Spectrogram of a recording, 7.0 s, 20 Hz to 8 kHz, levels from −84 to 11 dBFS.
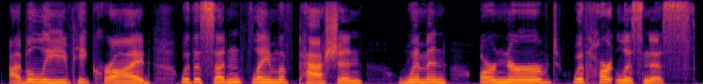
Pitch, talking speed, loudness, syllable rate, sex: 230 Hz, 130 wpm, -16 LUFS, 4.4 syllables/s, female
